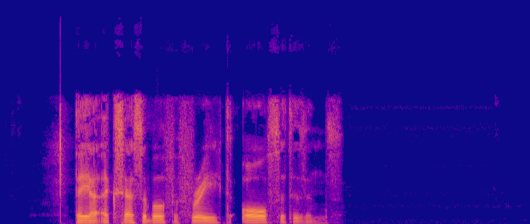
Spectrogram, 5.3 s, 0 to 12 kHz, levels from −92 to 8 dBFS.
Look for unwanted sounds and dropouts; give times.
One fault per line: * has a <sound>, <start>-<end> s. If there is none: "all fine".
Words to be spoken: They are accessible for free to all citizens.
all fine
